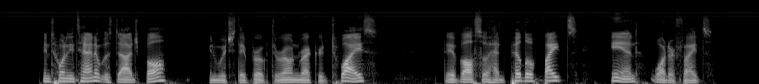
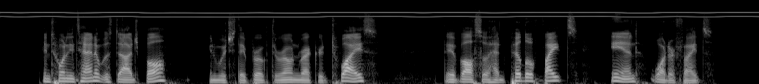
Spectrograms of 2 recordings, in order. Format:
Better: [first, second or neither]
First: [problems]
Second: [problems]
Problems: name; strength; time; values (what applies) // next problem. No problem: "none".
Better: first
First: high-pitched whine; faint; throughout; 11.5 kHz, 35 dB below the speech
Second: high-pitched whine; loud; throughout; 11.5 kHz, 7 dB below the speech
